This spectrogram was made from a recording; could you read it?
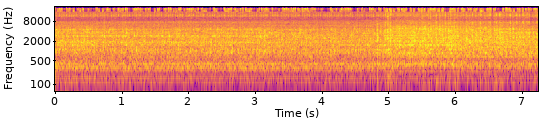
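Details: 2004 Cadillac SRX at idle: uneven, unsettled running with a faint irregular pulsing under a hissy note; rough idle, cause not yet found.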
